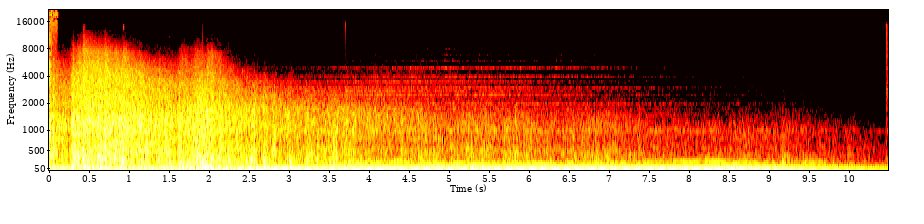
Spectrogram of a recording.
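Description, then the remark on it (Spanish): A loud clap of thunder opens with a harsh, broad burst, then settles into a long, deep rolling rumble that slowly fades. No voices are heard. “otro más causaba el trueno, etcétera”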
